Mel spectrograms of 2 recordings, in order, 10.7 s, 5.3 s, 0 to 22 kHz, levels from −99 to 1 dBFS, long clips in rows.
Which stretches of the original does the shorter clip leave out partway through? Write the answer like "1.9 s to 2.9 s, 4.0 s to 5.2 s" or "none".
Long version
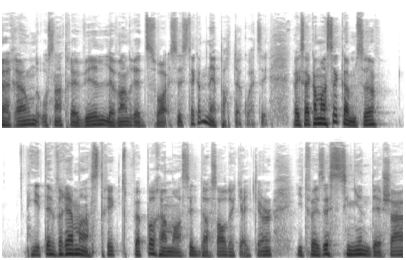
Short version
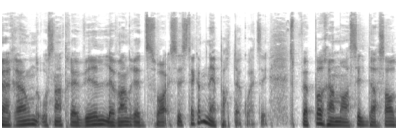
3.8 s to 7.0 s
